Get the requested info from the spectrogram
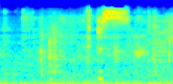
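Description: Steady low rumble of wind and handling noise on a handheld camera's microphone as a person squeezes between metal dock railings, with a brief scraping rustle about a second and a half in.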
